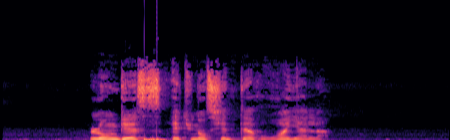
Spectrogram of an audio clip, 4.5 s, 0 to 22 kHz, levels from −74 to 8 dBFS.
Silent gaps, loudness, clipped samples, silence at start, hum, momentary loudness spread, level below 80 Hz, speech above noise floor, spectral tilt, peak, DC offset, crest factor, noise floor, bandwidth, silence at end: none; -15 LUFS; under 0.1%; 0.25 s; none; 12 LU; -32 dBFS; 39 dB; -4 dB/octave; 0 dBFS; under 0.1%; 18 dB; -54 dBFS; 13.5 kHz; 1.25 s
